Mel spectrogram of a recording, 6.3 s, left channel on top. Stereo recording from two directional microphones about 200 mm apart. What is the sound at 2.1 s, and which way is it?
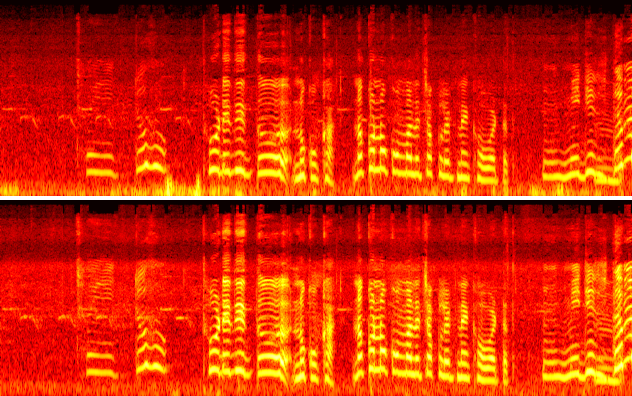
Speech, centre (ahead or behind).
